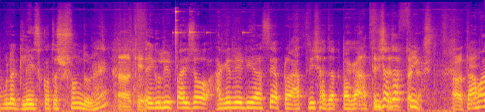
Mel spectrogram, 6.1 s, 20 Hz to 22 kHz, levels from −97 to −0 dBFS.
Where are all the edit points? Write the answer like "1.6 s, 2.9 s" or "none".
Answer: none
